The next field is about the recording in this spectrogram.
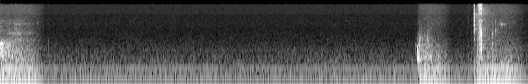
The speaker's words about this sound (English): Fill it with your favorite liquid. I like coffee. And join me now for the unparalleled pleasure of the dopamine of the day thing makes everything better. It's called the simultaneous sip. It happens now. Go.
